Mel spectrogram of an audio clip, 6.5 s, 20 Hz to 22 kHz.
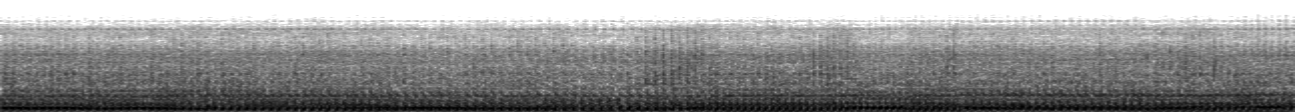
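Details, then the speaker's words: Modified Honda GX160 go-kart engine, first run after rebuild: fast, fairly even single-cylinder buzz with slight surges, revving freely well above the stock ~3500 rpm; healthy. "So it definitely woke it up some. You can definitely hear how high it'll rev now, which is pretty cool. So this thing revs way above whatever that 3500 or stock setting was with the old governor."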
